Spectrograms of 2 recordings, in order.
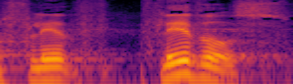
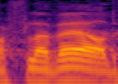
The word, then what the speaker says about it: Flavel: And I'm reminded often of John Flavel's, or Flavel, depending how you pronounce it, the Puritan, who said, God's providence is like Hebrew, it's best read backwards.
